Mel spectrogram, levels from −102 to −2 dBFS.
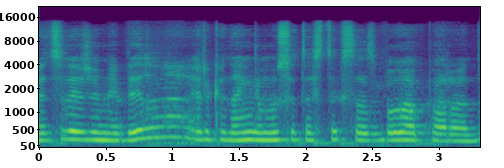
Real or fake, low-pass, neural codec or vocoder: fake; 14.4 kHz; autoencoder, 48 kHz, 32 numbers a frame, DAC-VAE, trained on Japanese speech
